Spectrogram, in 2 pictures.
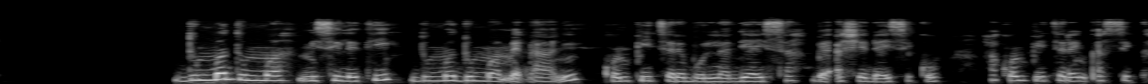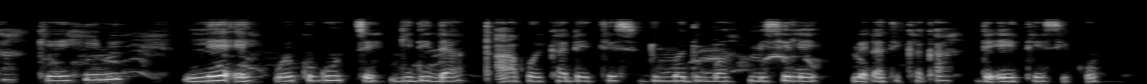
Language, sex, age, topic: Gamo, female, 18-24, government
